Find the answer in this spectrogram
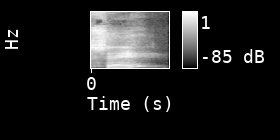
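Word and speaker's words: Shea: I'm like, Shay? Yeah. Oh my God, I feel so dumb. I was saying Shia.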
